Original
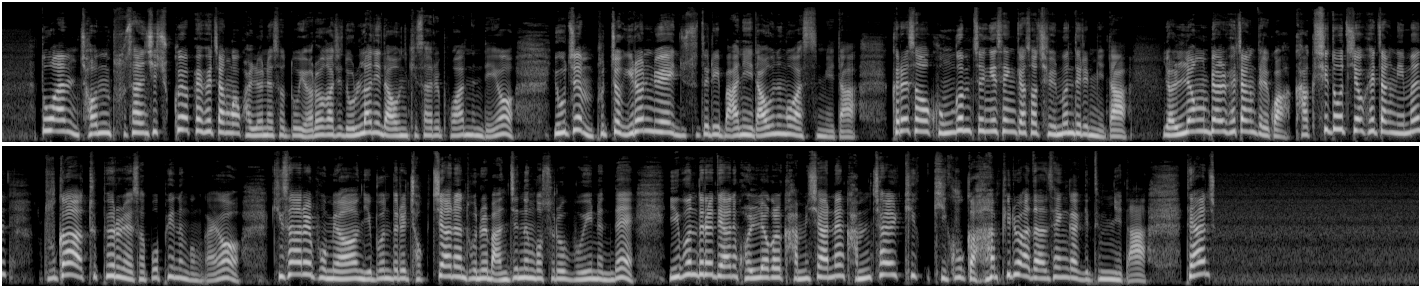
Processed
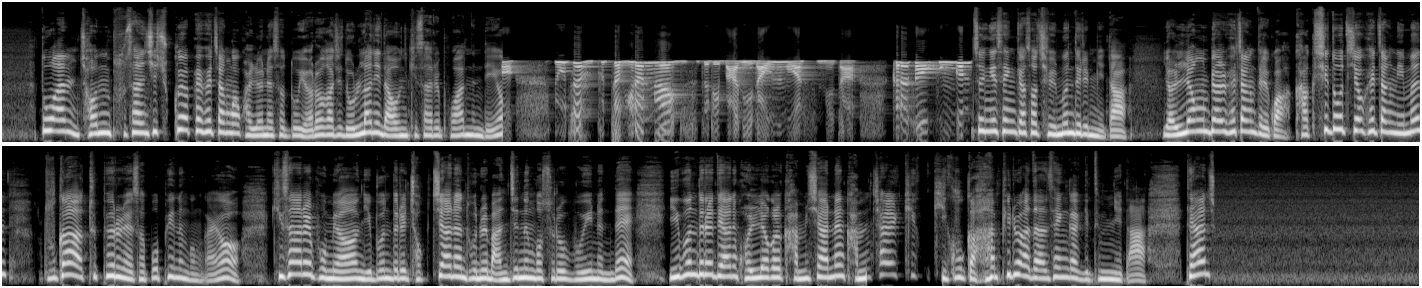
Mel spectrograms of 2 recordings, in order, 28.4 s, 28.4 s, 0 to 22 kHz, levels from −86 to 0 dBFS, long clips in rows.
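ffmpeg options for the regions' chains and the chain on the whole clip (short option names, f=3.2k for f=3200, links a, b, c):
-filter_complex "[0:a]asettb=1/sr,asplit=3[a][b][c];[a]atrim=end=5.004[d];[b]atrim=start=5:end=9.7,asetpts=PTS-STARTPTS,afade=t=in:d=0.004:c=qsin,afade=t=out:st=4.696:d=0.004:c=qsin,aemphasis=mode=production:type=bsi,bandreject=f=102.3:t=h:w=4,bandreject=f=204.6:t=h:w=4,bandreject=f=306.9:t=h:w=4,bandreject=f=409.2:t=h:w=4,bandreject=f=511.5:t=h:w=4,bandreject=f=613.8:t=h:w=4,bandreject=f=716.1:t=h:w=4,bandreject=f=818.4:t=h:w=4,bandreject=f=920.7:t=h:w=4,bandreject=f=1.023k:t=h:w=4,bandreject=f=1.1253k:t=h:w=4,bandreject=f=1.2276k:t=h:w=4,bandreject=f=1.3299k:t=h:w=4,bandreject=f=1.4322k:t=h:w=4,bandreject=f=1.5345k:t=h:w=4,bandreject=f=1.6368k:t=h:w=4,bandreject=f=1.7391k:t=h:w=4,bandreject=f=1.8414k:t=h:w=4,bandreject=f=1.9437k:t=h:w=4,bandreject=f=2.046k:t=h:w=4,bandreject=f=2.1483k:t=h:w=4,bandreject=f=2.2506k:t=h:w=4,bandreject=f=2.3529k:t=h:w=4,bandreject=f=2.4552k:t=h:w=4,bandreject=f=2.5575k:t=h:w=4,bandreject=f=2.6598k:t=h:w=4,bandreject=f=2.7621k:t=h:w=4,bandreject=f=2.8644k:t=h:w=4,bandreject=f=2.9667k:t=h:w=4,bandreject=f=3.069k:t=h:w=4,bandreject=f=3.1713k:t=h:w=4,bandreject=f=3.2736k:t=h:w=4,bandreject=f=3.3759k:t=h:w=4,lowpass=f=3.4k:t=q:w=0.5098,lowpass=f=3.4k:t=q:w=0.6013,lowpass=f=3.4k:t=q:w=0.9,lowpass=f=3.4k:t=q:w=2.563,afreqshift=-4000[e];[c]atrim=start=9.696[f];[d][e]acrossfade=d=0.004:c1=hsin:c2=qsin[g];[g][f]acrossfade=d=0.004:c1=qsin:c2=hsin,asettb=1/sr,asplit=3[h][i][j];[h]atrim=end=22.824[k];[i]atrim=start=22.82:end=23.59,asetpts=PTS-STARTPTS,afade=t=in:d=0.004:c=qsin,afade=t=out:st=0.766:d=0.004:c=qsin,highpass=890,acrossover=split=5500[l][m];[m]acompressor=threshold=-49dB:ratio=4:attack=1:release=60[n];[l][n]amix=inputs=2:normalize=0[o];[j]atrim=start=23.586[p];[k][o]acrossfade=d=0.004:c1=hsin:c2=qsin[q];[q][p]acrossfade=d=0.004:c1=qsin:c2=hsin,equalizer=f=270:w=0.78:g=8,acontrast=30"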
